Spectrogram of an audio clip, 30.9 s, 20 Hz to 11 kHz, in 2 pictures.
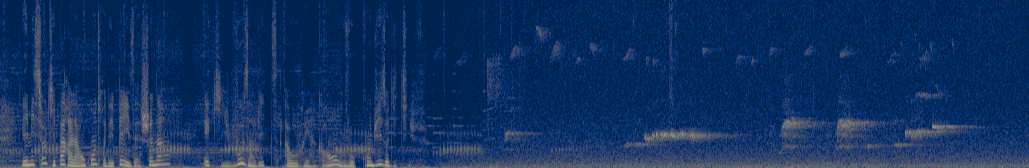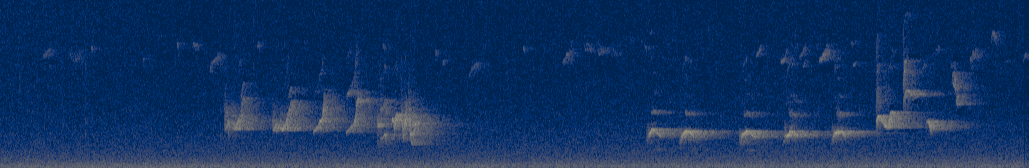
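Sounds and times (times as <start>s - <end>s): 
soft steady hiss: 0.0s - 30.8s
speech: 0.3s - 6.4s
bird singing whistled notes outdoors: 4.7s - 14.8s, 16.1s - 22.7s, 23.9s - 30.8s.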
